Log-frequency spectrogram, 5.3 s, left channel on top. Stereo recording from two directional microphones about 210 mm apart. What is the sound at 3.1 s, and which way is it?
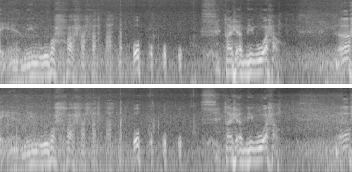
Speech, 10° left (ahead or behind).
